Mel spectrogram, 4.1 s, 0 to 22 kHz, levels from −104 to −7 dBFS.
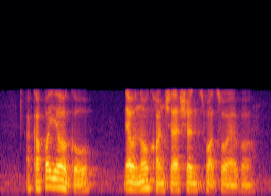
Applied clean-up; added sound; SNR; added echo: none; none; none; none.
